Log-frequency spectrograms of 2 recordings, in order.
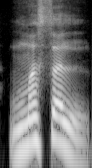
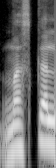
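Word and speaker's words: muscle: मसल, मस्कल नहीं बोलना।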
